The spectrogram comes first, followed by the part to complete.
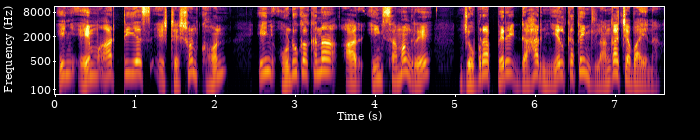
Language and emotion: Santali, disgusted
